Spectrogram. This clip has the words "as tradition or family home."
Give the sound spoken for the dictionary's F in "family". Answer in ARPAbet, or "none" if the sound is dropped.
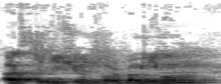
P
